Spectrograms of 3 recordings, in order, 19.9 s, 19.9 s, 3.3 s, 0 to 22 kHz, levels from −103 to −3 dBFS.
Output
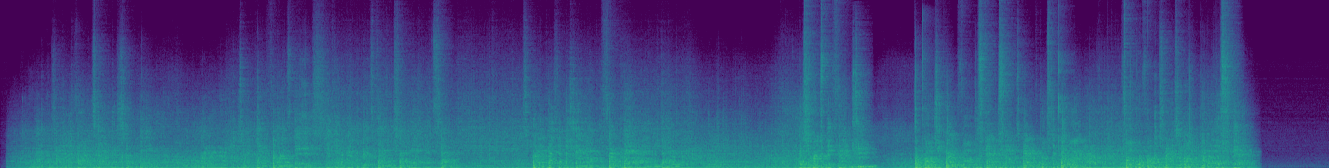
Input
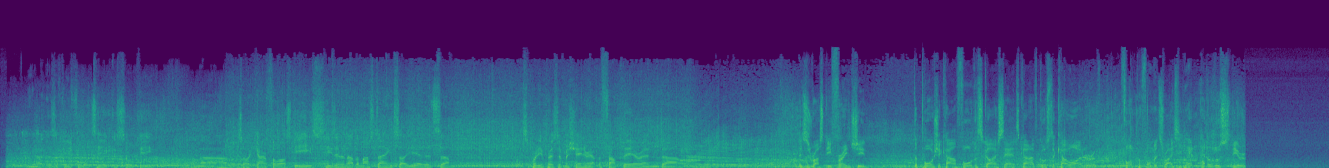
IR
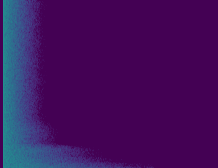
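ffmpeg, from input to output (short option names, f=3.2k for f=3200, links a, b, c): -filter_complex "[0:a]aeval=exprs='0.188*(cos(1*acos(clip(val(0)/0.188,-1,1)))-cos(1*PI/2))+0.075*(cos(3*acos(clip(val(0)/0.188,-1,1)))-cos(3*PI/2))+0.0473*(cos(4*acos(clip(val(0)/0.188,-1,1)))-cos(4*PI/2))':c=same,asettb=1/sr,asplit=3[a][b][c];[a]atrim=end=12.694[d];[b]atrim=start=12.69:end=13.15,asetpts=PTS-STARTPTS,afade=t=in:d=0.004:c=qsin,afade=t=out:st=0.456:d=0.004:c=qsin,afreqshift=-240[e];[c]atrim=start=13.146[f];[d][e]acrossfade=d=0.004:c1=hsin:c2=qsin[g];[g][f]acrossfade=d=0.004:c1=qsin:c2=hsin[h];[1:a]atrim=start_sample=2205,afade=t=out:st=0.3:d=0.01,atrim=end_sample=13671[i];[h][i]afir=irnorm=-1:irlink=0,volume=1dB"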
